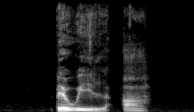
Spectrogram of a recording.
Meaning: first-person duoplural imperfective of yíhoołʼaah
- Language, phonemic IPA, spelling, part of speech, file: Navajo, /pɪ́hʷìːlʔɑ̀ːh/, bíhwiilʼaah, verb, Nv-bíhwiilʼaah.ogg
